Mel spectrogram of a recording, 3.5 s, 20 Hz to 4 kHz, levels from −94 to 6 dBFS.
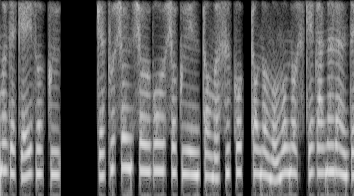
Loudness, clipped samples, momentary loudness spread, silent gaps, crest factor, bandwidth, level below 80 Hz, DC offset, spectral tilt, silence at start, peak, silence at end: -14 LUFS; under 0.1%; 7 LU; 0.60-0.97 s, 2.43-2.51 s; 12 dB; 4 kHz; -54 dBFS; 0.2%; -8.5 dB/octave; 0 s; -2 dBFS; 0 s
